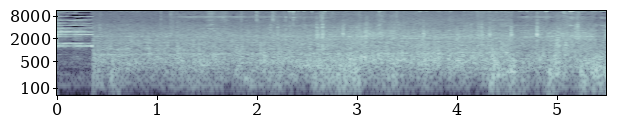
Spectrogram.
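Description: A golf cart riding along: a steady rushing rattle of the moving cart and passing air, with many small ticks. Steady electronic tones stop abruptly a moment in.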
